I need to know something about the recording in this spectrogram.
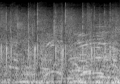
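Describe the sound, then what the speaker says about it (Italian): Applause from a carnival crowd in Sant'Antioco, Sardinia, during Carnevale 2020: dense, steady clapping that fills the whole short moment, mixed with crowd noise and loud voices. "un applauso!"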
